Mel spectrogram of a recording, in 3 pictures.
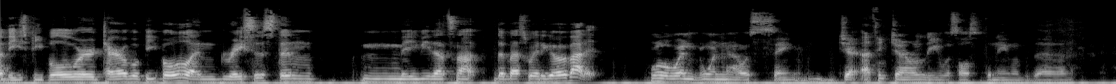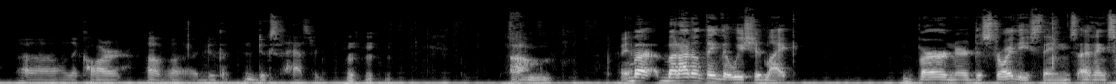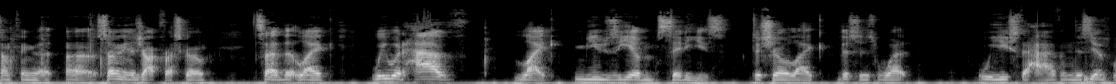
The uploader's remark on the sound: Sorry about the slight hum in the audio.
